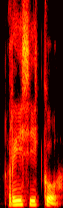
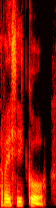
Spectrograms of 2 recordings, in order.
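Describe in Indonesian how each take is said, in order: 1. Suku kata pertama diucapkan dengan vokal i. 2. Suku kata pertama diucapkan dengan vokal e. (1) "kata baku yang pertama itu risiko" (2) "kata yang tidak bakunya adalah resiko"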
